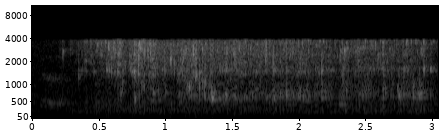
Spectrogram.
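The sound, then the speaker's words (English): Water pours and splashes steadily onto the ground for a few seconds, a continuous trickling gush with no voices. “Then you pour water to the ground.”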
